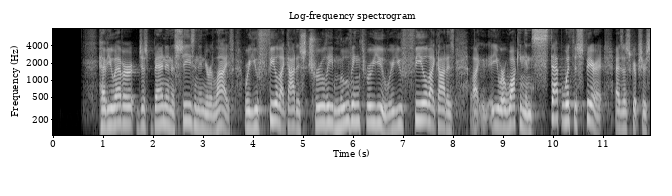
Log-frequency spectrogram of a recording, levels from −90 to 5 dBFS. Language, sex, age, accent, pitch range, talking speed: English, male, 40-59, American, 125-175 Hz, 195 wpm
